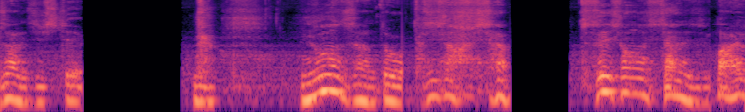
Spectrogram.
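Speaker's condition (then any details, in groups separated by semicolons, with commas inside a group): Tongue cancer, partial glossectomy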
